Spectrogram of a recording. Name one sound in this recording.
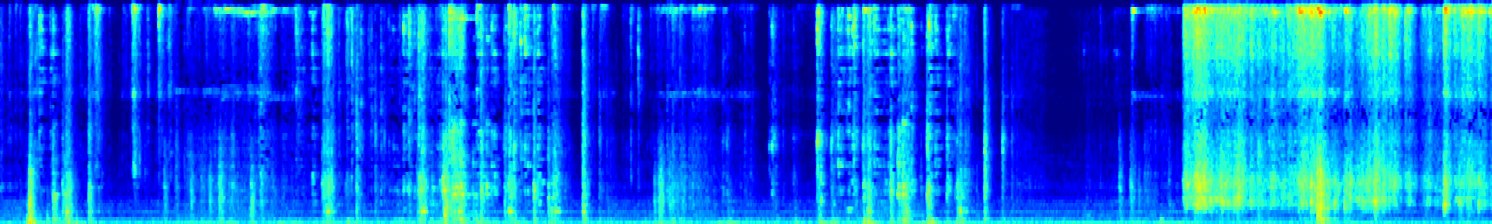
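Coins clink and clatter as a pusher slides them.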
